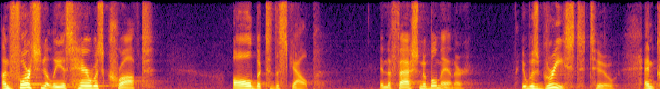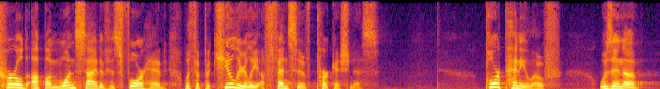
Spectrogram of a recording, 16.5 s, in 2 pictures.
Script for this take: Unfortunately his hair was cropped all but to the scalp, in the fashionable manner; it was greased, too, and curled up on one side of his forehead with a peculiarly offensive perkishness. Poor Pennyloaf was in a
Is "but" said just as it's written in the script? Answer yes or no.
yes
